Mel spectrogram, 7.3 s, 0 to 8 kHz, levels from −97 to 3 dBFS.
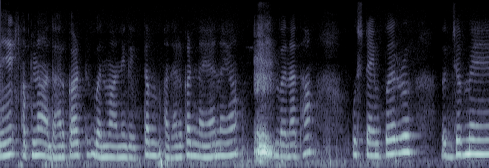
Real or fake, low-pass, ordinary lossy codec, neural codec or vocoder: real; none; none; none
